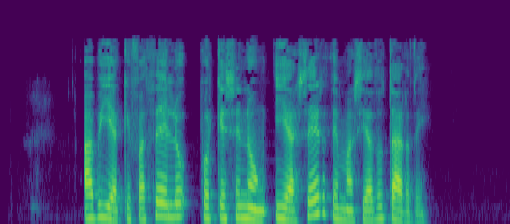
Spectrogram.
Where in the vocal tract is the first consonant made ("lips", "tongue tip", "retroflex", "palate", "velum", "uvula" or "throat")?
lips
